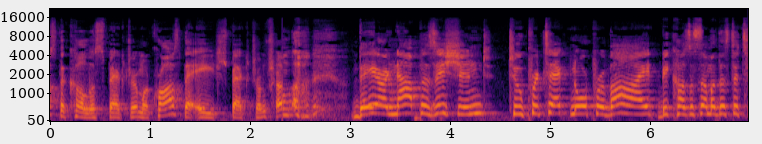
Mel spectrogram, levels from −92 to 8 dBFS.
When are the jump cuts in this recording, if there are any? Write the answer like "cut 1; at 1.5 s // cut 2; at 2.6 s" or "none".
cut 1; at 2.3 s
